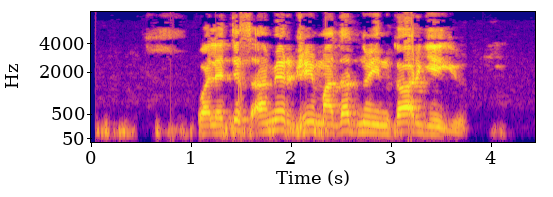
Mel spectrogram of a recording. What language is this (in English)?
Bateri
